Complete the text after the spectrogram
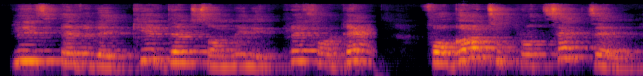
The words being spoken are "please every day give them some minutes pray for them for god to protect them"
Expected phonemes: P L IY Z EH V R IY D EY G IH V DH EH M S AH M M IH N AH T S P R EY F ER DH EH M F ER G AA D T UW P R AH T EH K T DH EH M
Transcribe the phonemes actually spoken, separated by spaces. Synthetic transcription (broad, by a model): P L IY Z EH V R IY D EY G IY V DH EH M S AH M M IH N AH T P R EY F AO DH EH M F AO G AA D T UW P R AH T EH K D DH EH M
